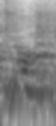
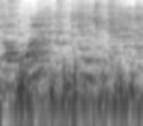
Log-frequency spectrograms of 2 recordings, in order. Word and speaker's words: ohm: Karena ini ada orang yang menemukannya, maka R itu satuannya adalah ohm.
